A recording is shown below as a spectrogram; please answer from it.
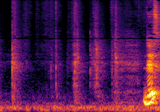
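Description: Tarot cards being shuffled by hand: a faint run of quick, papery flicks, several a second. A woman starts speaking near the end.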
